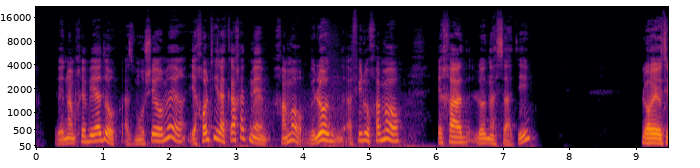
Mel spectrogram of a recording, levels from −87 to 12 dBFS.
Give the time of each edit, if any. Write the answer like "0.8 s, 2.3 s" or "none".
1.3 s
